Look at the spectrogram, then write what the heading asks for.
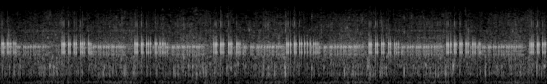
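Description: A tree frog calling over and over, about eight calls evenly spaced. Each call is a quick rattling burst of clicks followed by a short, fainter steady tone.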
